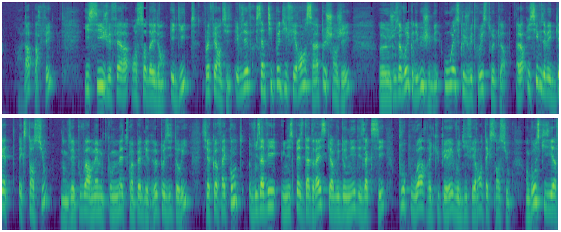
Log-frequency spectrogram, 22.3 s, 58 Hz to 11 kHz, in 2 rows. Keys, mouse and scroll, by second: 0.0 n, 2.9-4.2 drag.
